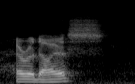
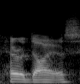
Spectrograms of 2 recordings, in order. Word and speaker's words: Herodias: So verse 3, "For Herod had laid hold of John and bound him and put him in prison for the sake of," I believe it's pronounced Herodias. So "for Herod had laid hold of John and bound him and put him in prison for the sake of Herodias, his brother Philip's wife, because John had said to him, 'It is not lawful for you to have her.'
